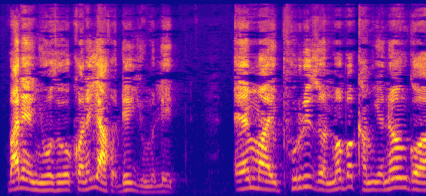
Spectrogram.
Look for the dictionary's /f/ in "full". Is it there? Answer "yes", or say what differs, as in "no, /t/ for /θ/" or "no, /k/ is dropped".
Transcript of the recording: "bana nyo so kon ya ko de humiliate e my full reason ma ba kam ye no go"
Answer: no, /p/ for /f/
